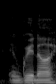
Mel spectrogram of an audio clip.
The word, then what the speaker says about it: inguinal: Specifically, we talk about inguinal hernia. Inguinal hernia. You got the pronunciation spot on.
